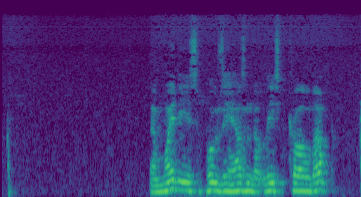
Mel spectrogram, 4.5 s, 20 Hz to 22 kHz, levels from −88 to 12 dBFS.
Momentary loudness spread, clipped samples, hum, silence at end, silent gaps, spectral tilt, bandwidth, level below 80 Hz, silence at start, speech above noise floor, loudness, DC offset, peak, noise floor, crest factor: 7 LU; under 0.1%; none; 0.4 s; none; -7.5 dB/octave; 15.5 kHz; -54 dBFS; 0.1 s; 43 dB; -18 LUFS; under 0.1%; -4 dBFS; -60 dBFS; 16 dB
